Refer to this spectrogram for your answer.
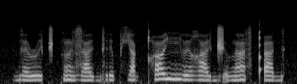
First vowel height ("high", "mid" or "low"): mid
